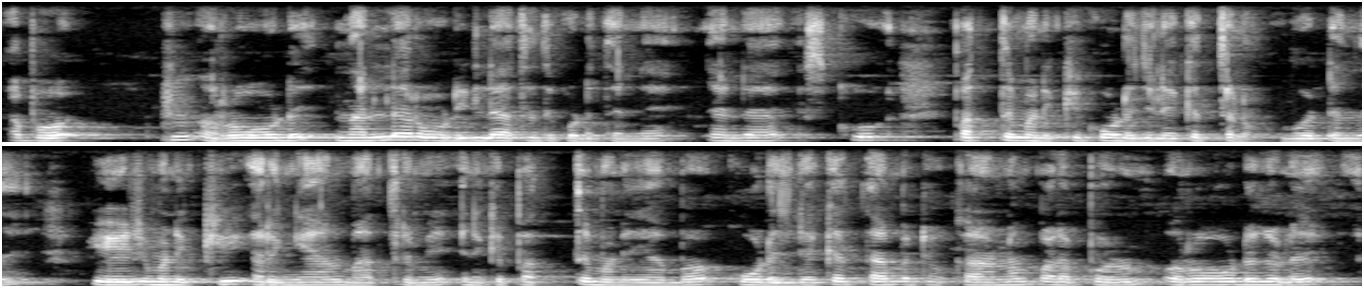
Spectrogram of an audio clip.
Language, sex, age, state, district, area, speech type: Malayalam, male, 30-45, Kerala, Kasaragod, rural, spontaneous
